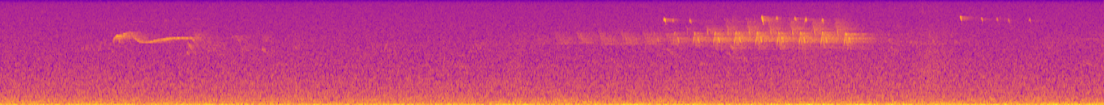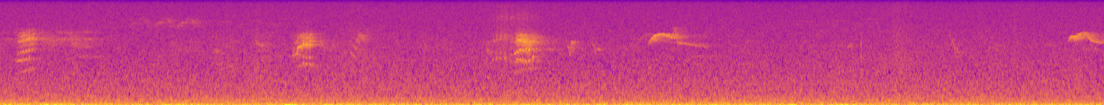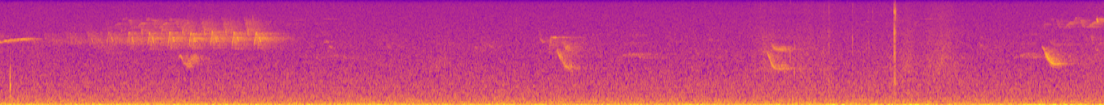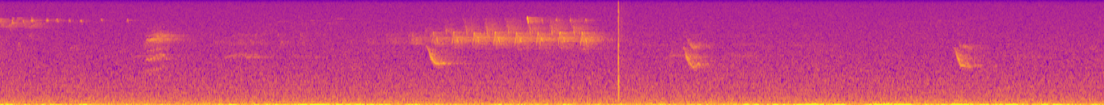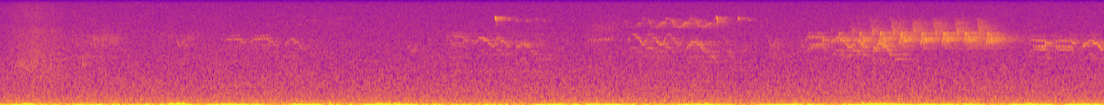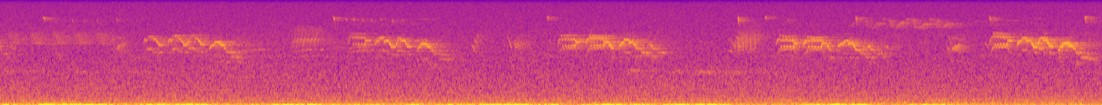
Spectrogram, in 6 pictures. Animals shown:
Eastern Wood-Pewee (Contopus virens), unidentified call, Ovenbird (Seiurus aurocapilla), Black-and-white Warbler (Mniotilta varia), Blackburnian Warbler (Setophaga fusca), Veery (Catharus fuscescens), American Crow (Corvus brachyrhynchos)

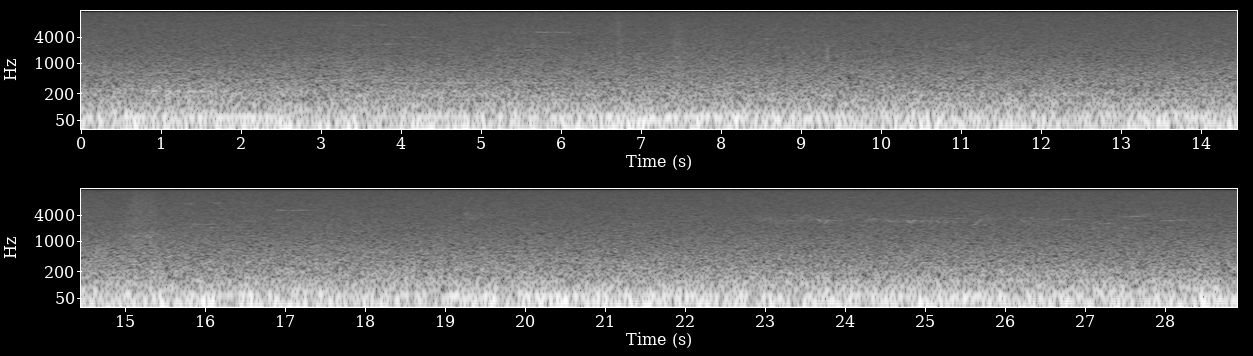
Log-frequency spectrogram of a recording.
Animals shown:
Black-throated Green Warbler (Setophaga virens), American Robin (Turdus migratorius), Blackburnian Warbler (Setophaga fusca)

